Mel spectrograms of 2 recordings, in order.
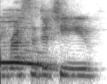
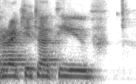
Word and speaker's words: recitative: Some people say recitative, some people say recitative. Those are both correct. Professional musicians, you'll hear them both. And I will probably use them both interchangeably because I've heard them both so much.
